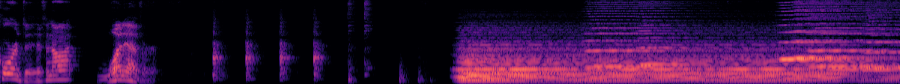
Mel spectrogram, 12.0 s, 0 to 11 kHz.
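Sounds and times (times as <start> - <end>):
held keyboard chord: 6.0 - 12.0.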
